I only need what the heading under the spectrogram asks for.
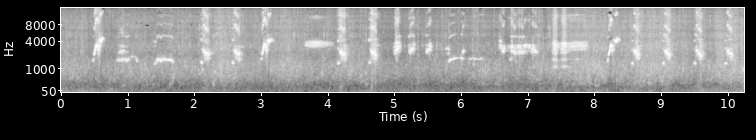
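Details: Menura novaehollandiae singing a run of short, sharp high notes repeated roughly twice a second, broken by brief buzzy tones and squawk-like calls.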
